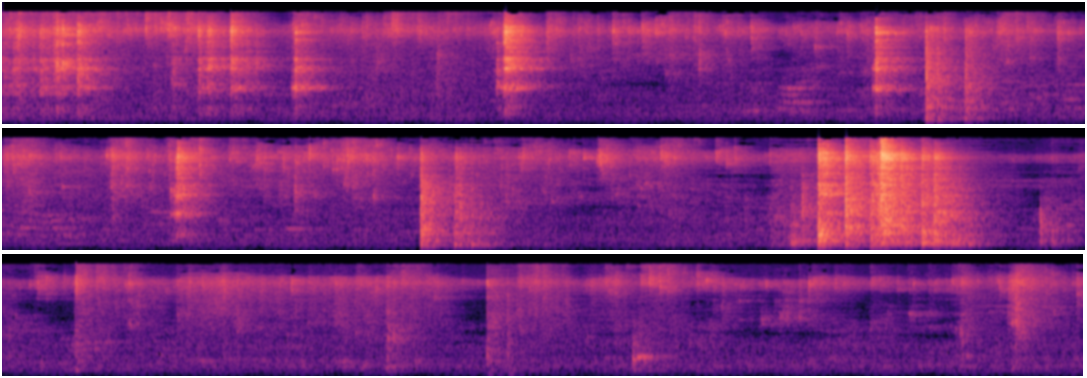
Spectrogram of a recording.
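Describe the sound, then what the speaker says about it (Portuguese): Dishes being washed at a home kitchen sink, with plates, pots and cutlery clinking and knocking in scattered bursts under running tap water, one louder clattering splash midway. "o que a gente faz mais durante o dia numa casa é lavar a louça."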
